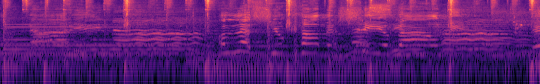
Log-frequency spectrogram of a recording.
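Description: Live gospel worship music: a small vocal group singing long, wavering notes over instrumental accompaniment with drum hits.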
